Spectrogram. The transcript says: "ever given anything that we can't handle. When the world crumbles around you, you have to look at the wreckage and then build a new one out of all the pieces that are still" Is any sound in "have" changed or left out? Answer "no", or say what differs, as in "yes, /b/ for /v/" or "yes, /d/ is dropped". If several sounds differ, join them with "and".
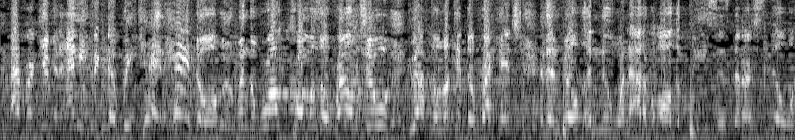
yes, /f/ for /v/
